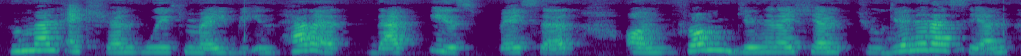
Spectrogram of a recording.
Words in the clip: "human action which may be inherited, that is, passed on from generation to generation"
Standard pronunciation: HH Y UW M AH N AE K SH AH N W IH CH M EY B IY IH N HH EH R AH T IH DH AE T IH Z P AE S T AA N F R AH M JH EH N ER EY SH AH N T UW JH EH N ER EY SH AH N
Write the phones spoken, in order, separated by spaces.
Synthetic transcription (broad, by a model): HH Y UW M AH N AE K SH AH N W IH CH M EY B IY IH N HH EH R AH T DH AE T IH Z B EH S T AA N F R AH M JH EH N ER EY SH AH N T UW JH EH N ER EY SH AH N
